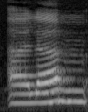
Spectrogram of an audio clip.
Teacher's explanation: lam yang sukun dimasukkan ke lam kedua ya cukup ditekan tanpa berdengung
